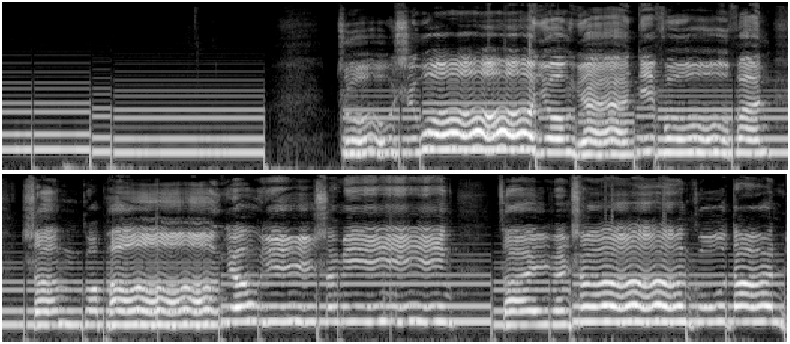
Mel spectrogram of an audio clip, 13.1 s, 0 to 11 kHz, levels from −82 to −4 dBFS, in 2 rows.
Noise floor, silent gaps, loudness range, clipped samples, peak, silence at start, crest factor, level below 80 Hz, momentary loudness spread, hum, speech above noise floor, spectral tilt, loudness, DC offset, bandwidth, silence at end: -50 dBFS; none; 4 LU; under 0.1%; 0 dBFS; 0 s; 14 dB; -48 dBFS; 12 LU; none; 38 dB; -4 dB/octave; -13 LUFS; under 0.1%; 11 kHz; 0 s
